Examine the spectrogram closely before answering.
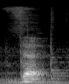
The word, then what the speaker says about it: the: première prononciation qui est the nous allons dire veille University the United States of America pourquoi malgré le fait que University et United commence par des voyelles qui sont des lettres les voyelles nos connaissent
